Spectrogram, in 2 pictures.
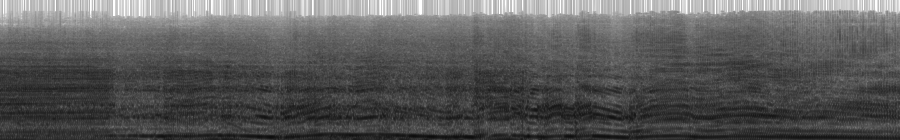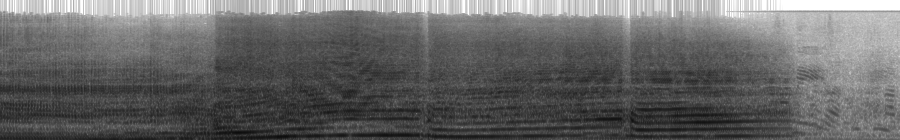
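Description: A rally car engine revs hard and roars close by, rising and falling as it shifts gears.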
